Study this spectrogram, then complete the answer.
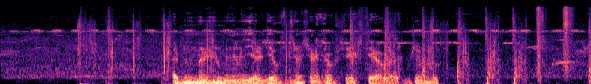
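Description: Footsteps thud on a dirt path.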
